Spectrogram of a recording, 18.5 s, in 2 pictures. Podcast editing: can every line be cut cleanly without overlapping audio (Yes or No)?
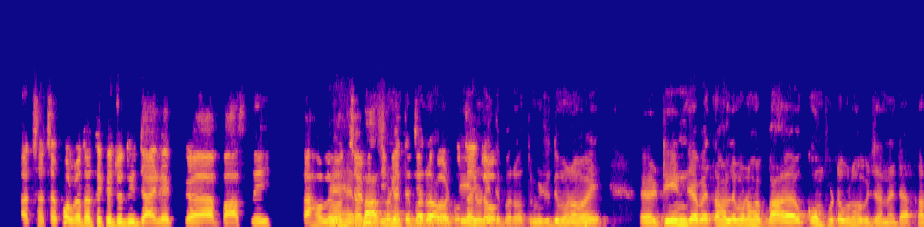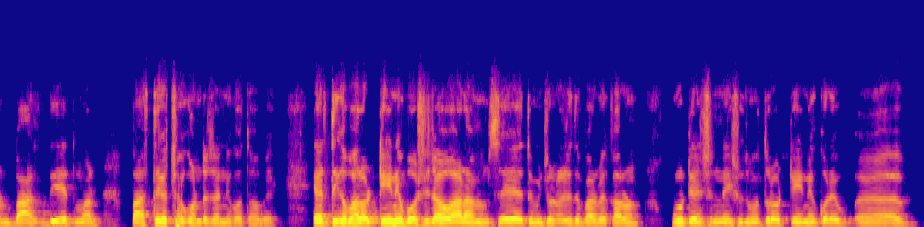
No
